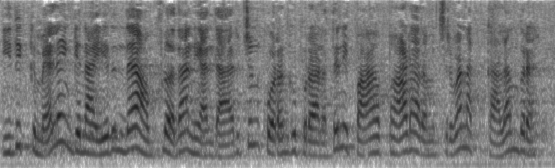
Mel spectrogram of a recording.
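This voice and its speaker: A high, sharp voice for a teasing young woman in a homemade cartoon, voiced by a woman. She needles her friend with quick, mocking comebacks. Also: expressive, a little hiss or hum. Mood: exasperated.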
